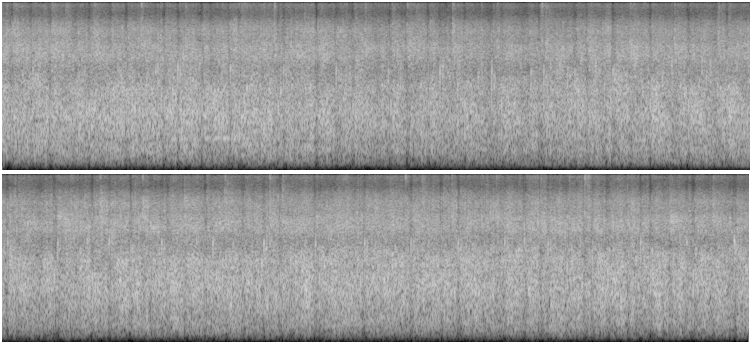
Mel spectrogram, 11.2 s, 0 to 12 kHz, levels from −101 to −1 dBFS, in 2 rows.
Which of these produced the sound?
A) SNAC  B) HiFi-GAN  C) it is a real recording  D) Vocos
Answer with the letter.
C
